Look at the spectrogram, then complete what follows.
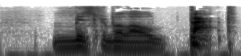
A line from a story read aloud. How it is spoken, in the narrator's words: said Ron bitterly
